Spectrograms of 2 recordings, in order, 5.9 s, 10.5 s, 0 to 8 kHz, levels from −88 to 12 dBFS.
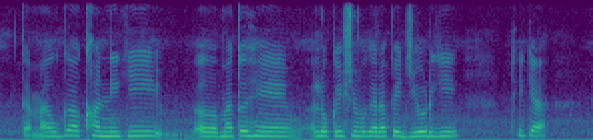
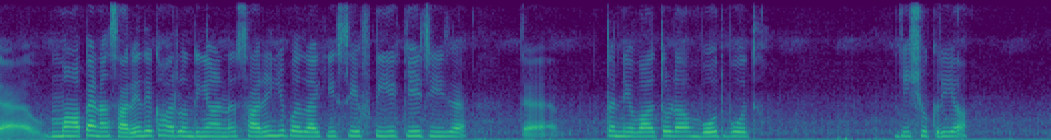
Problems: none marked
